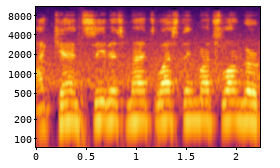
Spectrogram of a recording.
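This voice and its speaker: Noticeable background noise sits under the recording. A man talks over it at a moderate pace. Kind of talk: sports commentary. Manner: play-by-play commentary.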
